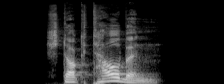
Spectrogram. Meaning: inflection of stocktaub: 1. strong genitive masculine/neuter singular 2. weak/mixed genitive/dative all-gender singular 3. strong/weak/mixed accusative masculine singular 4. strong dative plural
- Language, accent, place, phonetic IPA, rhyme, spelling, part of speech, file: German, Germany, Berlin, [ˈʃtɔkˈtaʊ̯bn̩], -aʊ̯bn̩, stocktauben, adjective, De-stocktauben.ogg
